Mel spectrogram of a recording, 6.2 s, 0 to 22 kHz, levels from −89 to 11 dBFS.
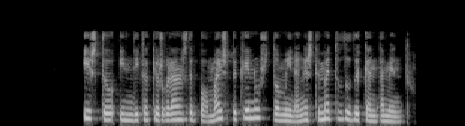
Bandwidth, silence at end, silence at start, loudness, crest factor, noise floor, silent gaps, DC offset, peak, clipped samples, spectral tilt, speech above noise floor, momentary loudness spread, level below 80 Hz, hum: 8.2 kHz; 0.75 s; 1.1 s; -18 LUFS; 16 dB; under -90 dBFS; none; under 0.1%; -4 dBFS; under 0.1%; -5 dB/octave; over 72 dB; 4 LU; -58 dBFS; none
